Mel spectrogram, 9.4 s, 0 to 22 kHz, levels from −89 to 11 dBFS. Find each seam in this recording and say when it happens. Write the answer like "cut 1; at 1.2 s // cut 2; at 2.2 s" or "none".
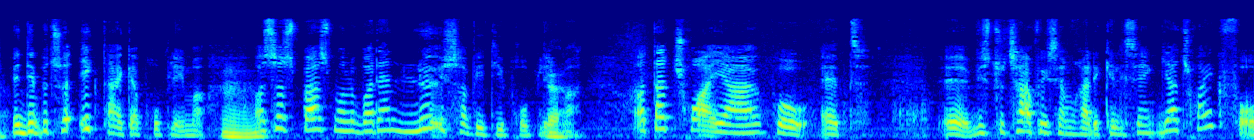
none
